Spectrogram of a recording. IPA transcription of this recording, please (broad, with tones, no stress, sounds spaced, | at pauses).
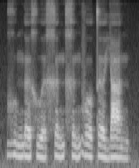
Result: ɣ u˨˩ ŋ əː˨˩˦ x u˨˩˨ ə̯ x ə˨˩˦ ŋ x ə˨˩˦ ŋ v o˨˩ t̪ əː˨˩ j a˨˩ n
